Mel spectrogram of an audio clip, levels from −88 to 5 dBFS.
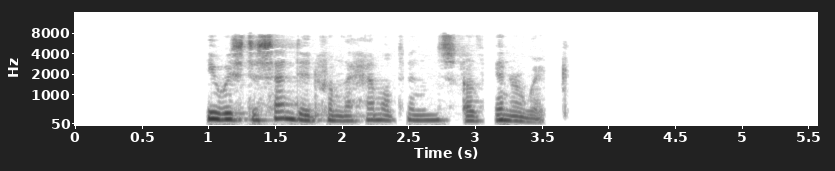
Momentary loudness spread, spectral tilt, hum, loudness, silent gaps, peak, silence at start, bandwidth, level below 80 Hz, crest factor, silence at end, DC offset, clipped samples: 11 LU; -5 dB/octave; none; -29 LUFS; 3.09-3.15 s, 3.55-3.65 s; -12 dBFS; 1 s; 8 kHz; -68 dBFS; 20 dB; 1.9 s; under 0.1%; under 0.1%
